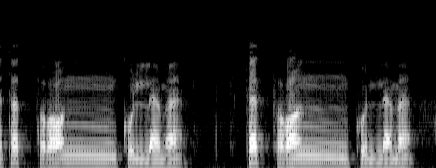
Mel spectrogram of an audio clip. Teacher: وأصبح التنوين بعد حرف الكاف يبقى إخفاء مع الغنة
